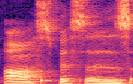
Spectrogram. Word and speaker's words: auspices: So it has the letters AU say ah in this word. And then even though this looks like the word spice, where the E would say make the I say its name, it's an I sound in this word. So I would write it as auspice, and then letter C says the S sound in this word, and the letters E, S say the I and Z sounds.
